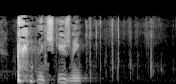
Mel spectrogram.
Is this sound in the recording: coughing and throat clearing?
yes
